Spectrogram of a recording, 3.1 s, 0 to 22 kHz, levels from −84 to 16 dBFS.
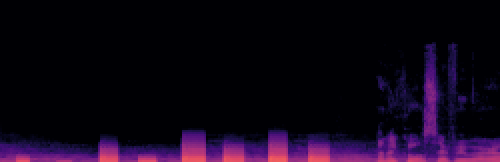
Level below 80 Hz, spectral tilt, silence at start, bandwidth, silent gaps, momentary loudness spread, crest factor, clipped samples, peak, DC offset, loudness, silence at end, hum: -64 dBFS; -7.5 dB/octave; 0 s; 13 kHz; none; 12 LU; 22 dB; under 0.1%; -4 dBFS; under 0.1%; -27 LUFS; 0 s; none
